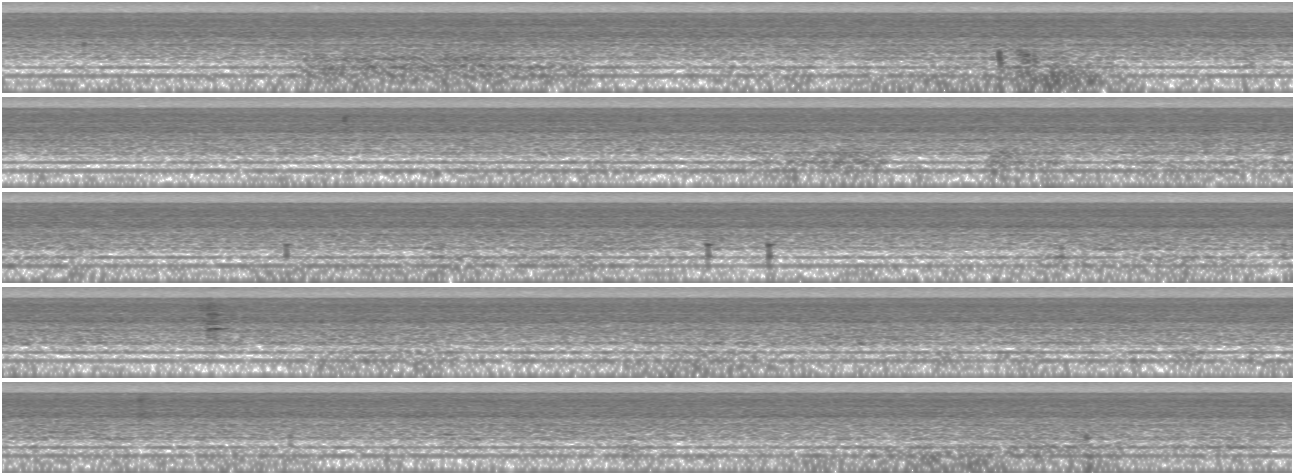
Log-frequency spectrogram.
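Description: Steady hum and hiss with a few faint steady tones, broken only by a couple of faint brief sounds about two and five seconds in.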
